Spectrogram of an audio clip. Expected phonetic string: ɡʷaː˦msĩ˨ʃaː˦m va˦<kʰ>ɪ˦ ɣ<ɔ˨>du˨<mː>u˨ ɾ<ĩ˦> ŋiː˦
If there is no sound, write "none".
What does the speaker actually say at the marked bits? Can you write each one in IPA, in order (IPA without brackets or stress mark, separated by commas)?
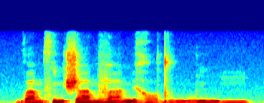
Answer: ŋ, ɔ˨, ŋ, ĩ˨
